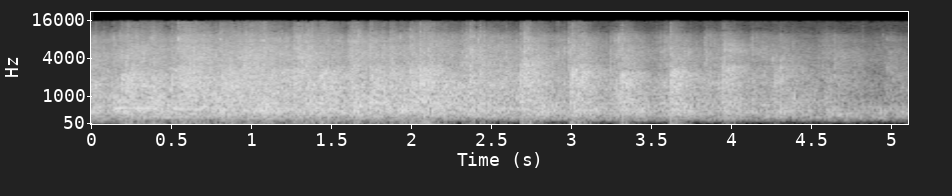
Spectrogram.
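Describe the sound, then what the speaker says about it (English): Loud, dense applause from an audience at a retired persons' association meeting in Trinidad and Tobago, sustained clapping that tapers slightly toward the end. "give them a round of applause"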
